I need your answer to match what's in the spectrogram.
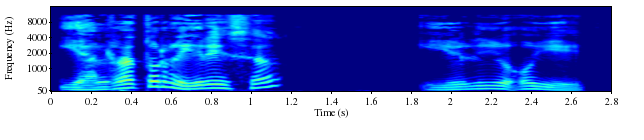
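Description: A man with a Lima Peruvian accent, a podcast host telling a self-mocking anecdote in a casual, animated way. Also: medium pitch, fairly quick, no room sound, studio quality. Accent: Peruvian Spanish, Lima.

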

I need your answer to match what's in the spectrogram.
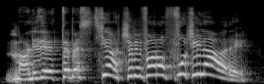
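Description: A woman plays a fat, pompous bully of a lord, all bluster and shouted threats, pitched up high over a clear storybook voice. he barks his orders and sneers at everyone. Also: lively intonation, moderate pace. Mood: furious. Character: big pompous bullying villain lord, male.

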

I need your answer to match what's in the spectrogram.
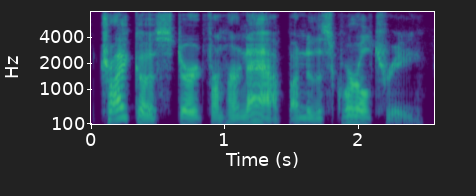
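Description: A man narrating an audiobook in an expressive storytelling manner. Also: mid-range voice, moderate pace, vocal fry, dry recording, clean studio sound. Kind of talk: scripted narration.

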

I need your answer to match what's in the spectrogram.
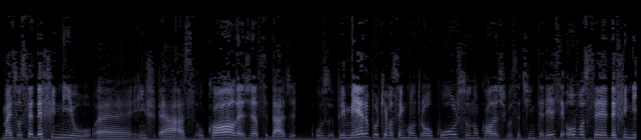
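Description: A woman hosts a podcast interview with a very bright, sharp voice. She asks long, friendly questions that ramble and restart as she goes. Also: medium pitch, moderate pace, hardly any pauses. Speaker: podcast host, exchange agency consultant. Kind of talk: casual interview chat.

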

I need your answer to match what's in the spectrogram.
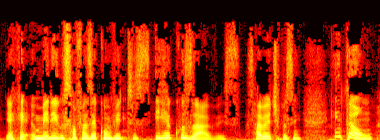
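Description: A young woman tells a personal story in casual chat, animated and quick to act out what everyone said. Her voice sits somewhat high and the sound is close and dry, with no room around it. She talks like she is among friends. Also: no echo. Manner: animated storytelling, acts out quoted dialogue. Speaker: guest telling a story.

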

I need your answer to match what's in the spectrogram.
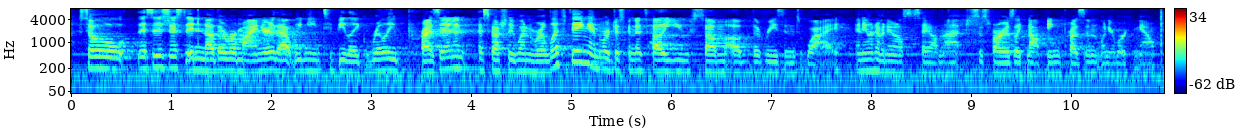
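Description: A woman's voice: fast, hardly any pauses. Woman coach chatting in an echoing gym. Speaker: fitness coach co-hosting a podcast. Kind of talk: casual podcast chat. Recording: echoing gym, long reverb, faint rumbling noise.

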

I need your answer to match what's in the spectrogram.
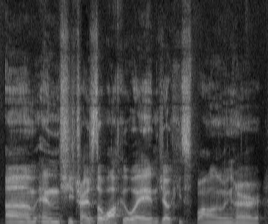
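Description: A young man co-hosting a podcast in casual chat, animated and quick to laugh, leaning on "like" a lot. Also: fairly low pitch, clean tone. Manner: animated, laughs often, many "like" fillers. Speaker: podcast co-host.

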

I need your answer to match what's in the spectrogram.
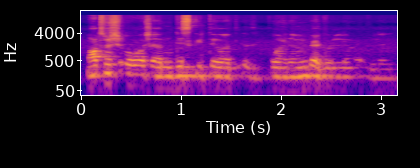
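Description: A man's voice: fairly high pitch, fairly even intonation, racing, warm tone, poor audio. A man with a Moroccan accent chatting casually in a discussion, repeating words as he thinks.

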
